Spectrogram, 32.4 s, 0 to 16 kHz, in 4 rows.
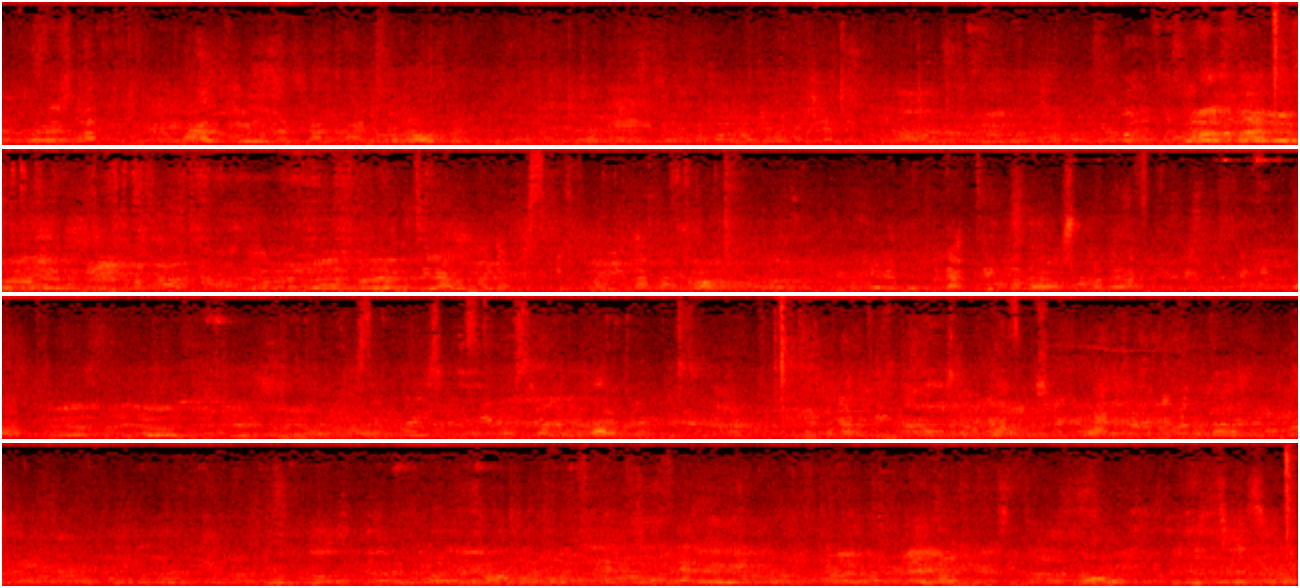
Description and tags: airport lounge waiting area busy Havana, Cuba 2008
